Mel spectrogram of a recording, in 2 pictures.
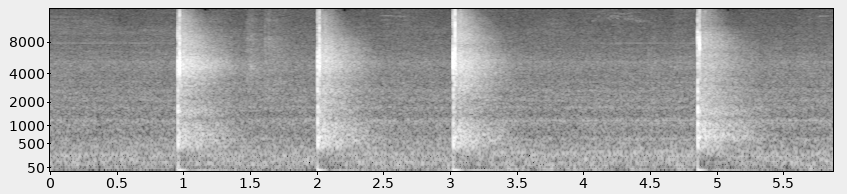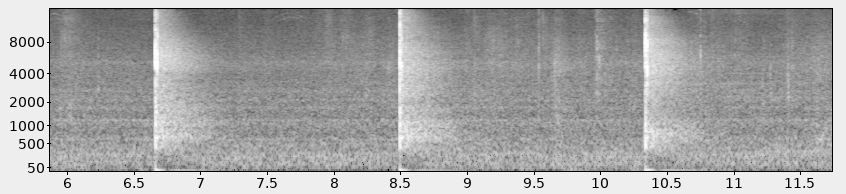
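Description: Sharp hand claps ring out one at a time in a reverberant room, spaced about a second or two apart.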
